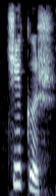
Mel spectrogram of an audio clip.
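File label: "чикыш", Komi, female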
